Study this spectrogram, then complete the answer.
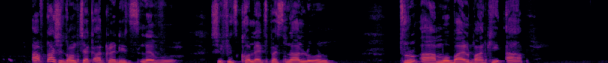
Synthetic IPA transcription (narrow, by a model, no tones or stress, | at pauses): aftaʃidɔ̃nt͡ʃɛkakɹɛditlɛvul | ʃifitskʰɔlɛk̚tpɛsɔnallõn | t̪ɹuʔamobaɪlbãŋkĩʔap̚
